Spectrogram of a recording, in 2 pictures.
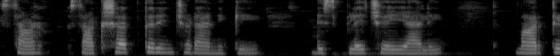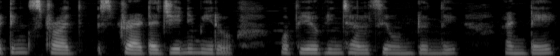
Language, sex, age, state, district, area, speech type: Telugu, female, 18-30, Andhra Pradesh, N T Rama Rao, urban, spontaneous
